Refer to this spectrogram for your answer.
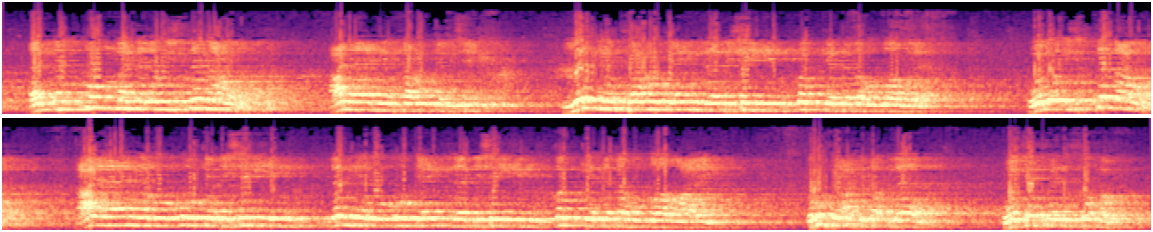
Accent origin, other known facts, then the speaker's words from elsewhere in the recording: Egypt; اجعل بلدنا مصر أمنا أمانا، سخاء رخاء وسائر بلاد المسلمين.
